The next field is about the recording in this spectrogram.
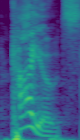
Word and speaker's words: Coyotes: Coyotes. You got to say it like you're an old prospector.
